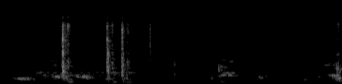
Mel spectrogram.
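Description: A handful of computer keyboard keystrokes, sharp and close, in two quick bursts of clicks followed by sparse lighter taps and soft low thumps, quiet overall with no talking.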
